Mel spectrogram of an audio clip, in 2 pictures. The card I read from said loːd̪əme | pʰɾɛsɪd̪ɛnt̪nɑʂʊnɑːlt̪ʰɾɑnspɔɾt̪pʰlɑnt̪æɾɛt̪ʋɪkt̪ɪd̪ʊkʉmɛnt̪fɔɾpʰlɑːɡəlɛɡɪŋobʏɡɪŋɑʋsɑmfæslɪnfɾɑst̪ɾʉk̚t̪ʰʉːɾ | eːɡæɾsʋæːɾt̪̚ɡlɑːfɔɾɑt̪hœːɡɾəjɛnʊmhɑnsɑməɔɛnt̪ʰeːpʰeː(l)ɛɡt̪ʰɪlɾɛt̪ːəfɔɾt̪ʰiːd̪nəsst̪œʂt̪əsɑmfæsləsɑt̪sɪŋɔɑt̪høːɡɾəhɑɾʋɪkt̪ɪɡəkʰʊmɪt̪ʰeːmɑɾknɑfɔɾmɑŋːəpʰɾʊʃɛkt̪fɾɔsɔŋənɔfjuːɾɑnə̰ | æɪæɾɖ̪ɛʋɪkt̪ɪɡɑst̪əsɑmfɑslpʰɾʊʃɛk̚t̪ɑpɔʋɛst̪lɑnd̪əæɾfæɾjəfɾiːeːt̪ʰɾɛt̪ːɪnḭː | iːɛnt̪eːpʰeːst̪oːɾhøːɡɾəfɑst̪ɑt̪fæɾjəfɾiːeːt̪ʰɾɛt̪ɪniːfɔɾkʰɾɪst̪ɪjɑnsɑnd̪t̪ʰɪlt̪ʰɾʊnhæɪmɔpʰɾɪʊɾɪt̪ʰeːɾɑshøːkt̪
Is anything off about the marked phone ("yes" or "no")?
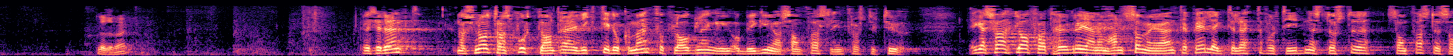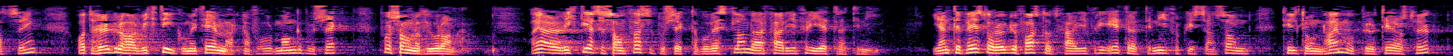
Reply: no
